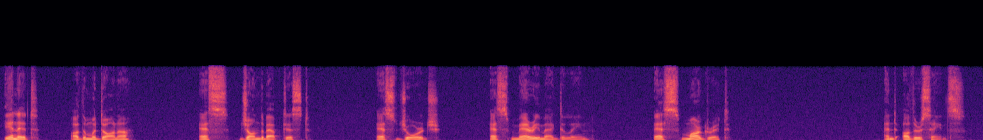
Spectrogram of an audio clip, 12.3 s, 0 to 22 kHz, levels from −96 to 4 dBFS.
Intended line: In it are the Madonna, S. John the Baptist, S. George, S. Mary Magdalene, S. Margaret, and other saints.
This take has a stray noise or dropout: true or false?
false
